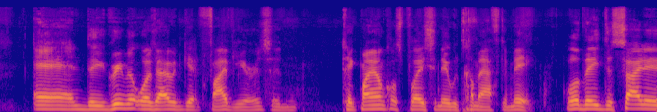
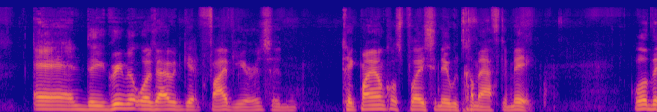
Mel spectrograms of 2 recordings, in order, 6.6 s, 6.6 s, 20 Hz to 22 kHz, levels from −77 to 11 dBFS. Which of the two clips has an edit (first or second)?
first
